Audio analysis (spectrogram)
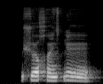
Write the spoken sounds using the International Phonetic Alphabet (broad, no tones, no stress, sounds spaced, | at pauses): ʃ ø χ ẽ z ɗ ẽː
